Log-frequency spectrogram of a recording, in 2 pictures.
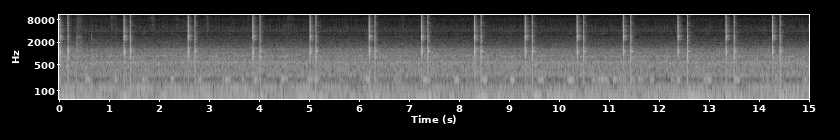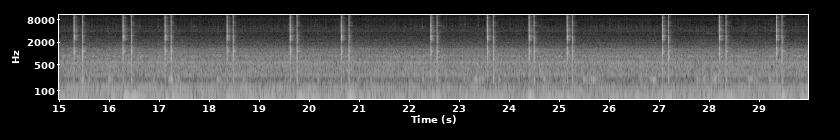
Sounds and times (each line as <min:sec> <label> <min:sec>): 0:00.0 computer mouse trackball clicking 0:01.6
0:02.6 computer mouse trackball clicking 0:03.0
0:03.9 computer mouse trackball clicking 0:04.2
0:05.0 computer mouse trackball clicking 0:05.3
0:06.2 computer mouse trackball clicking 0:06.5
0:07.2 computer mouse trackball clicking 0:07.5
0:08.3 computer mouse trackball clicking 0:08.6
0:09.3 computer mouse trackball clicking 0:09.6
0:10.3 computer mouse trackball clicking 0:11.6
0:12.4 computer mouse trackball clicking 0:13.6
0:14.2 computer mouse trackball clicking 0:14.6
0:15.3 computer mouse trackball clicking 0:15.6
0:16.3 computer mouse trackball clicking 0:17.4
0:18.3 computer mouse trackball clicking 0:18.7
0:19.6 computer mouse trackball clicking 0:20.0
0:20.6 computer mouse trackball clicking 0:21.0
0:22.4 computer mouse trackball clicking 0:22.8
0:23.4 computer mouse trackball clicking 0:23.8
0:24.4 computer mouse trackball clicking 0:25.4
0:27.0 computer mouse trackball clicking 0:27.4
0:28.1 computer mouse trackball clicking 0:28.5
0:29.3 computer mouse trackball clicking 0:29.6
